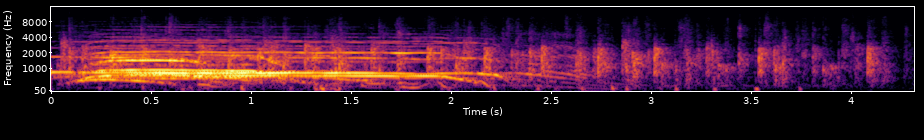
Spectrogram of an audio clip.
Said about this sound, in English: Please, everyone, put your hands together. Welcome team captain Stuart Laws. And keep the round of applause going for Hannah Flint.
